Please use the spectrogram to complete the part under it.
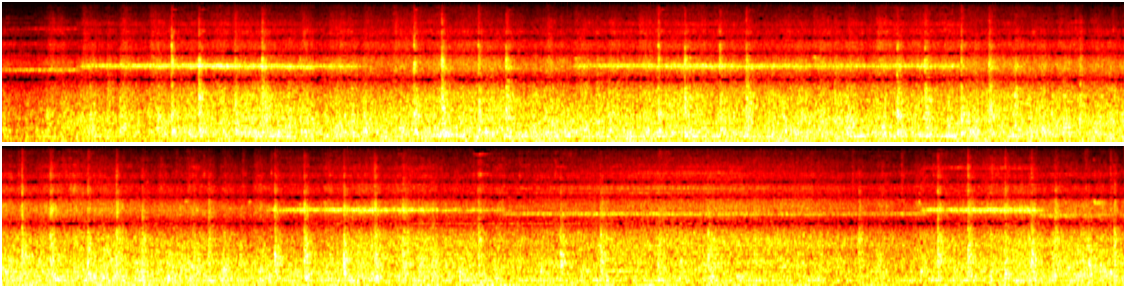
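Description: Metal wheels squeal high on the rails now and then.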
